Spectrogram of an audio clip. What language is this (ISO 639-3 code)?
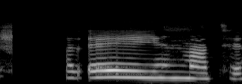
isl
